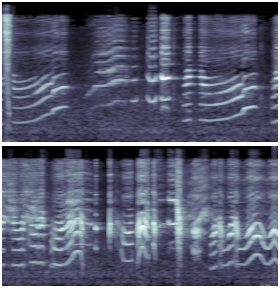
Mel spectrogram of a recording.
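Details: Talking parrot producing a rapid run of high, speech-like warbling syllables, sliding up and down in bright tonal bursts for several seconds, with clicks and a sharp squeak near the start.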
